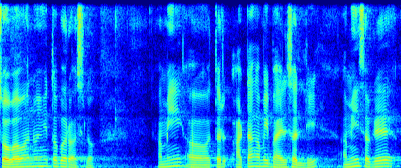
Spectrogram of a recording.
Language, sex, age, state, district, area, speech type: Goan Konkani, male, 18-30, Goa, Bardez, urban, spontaneous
